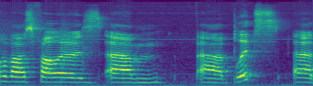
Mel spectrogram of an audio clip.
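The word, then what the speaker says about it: Blitzø: boss follows um uh Blitz uh the O is silent um who is the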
